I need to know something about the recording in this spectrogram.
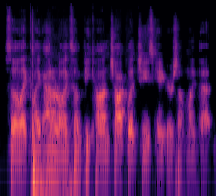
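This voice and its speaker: A man's voice: on the low side, rapid-fire. A man co-hosting a beer review, chatting casually in a rambling way full of "like" and "you know". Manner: rambling, filler-heavy, animated. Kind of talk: casual chat.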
